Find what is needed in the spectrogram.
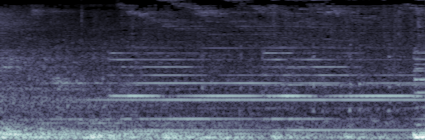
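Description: A soft, sustained musical chord of several steady held tones enters about a second in, part of a marching band's show music, over a low rumble of a large hall.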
